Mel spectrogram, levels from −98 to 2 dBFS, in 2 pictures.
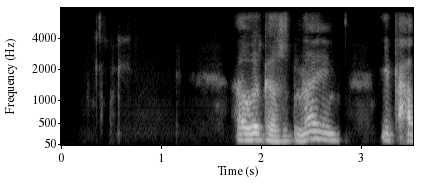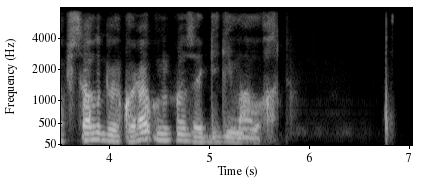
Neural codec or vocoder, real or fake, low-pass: codec, 16 kHz, 2 kbps, FreqCodec, smaller model; fake; 7.2 kHz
